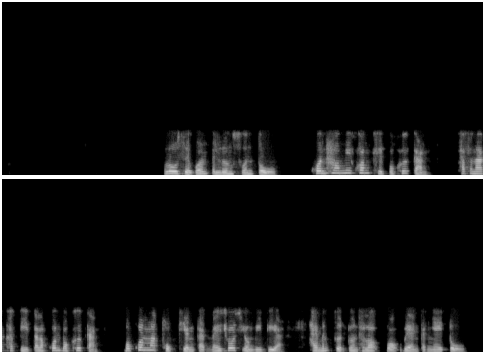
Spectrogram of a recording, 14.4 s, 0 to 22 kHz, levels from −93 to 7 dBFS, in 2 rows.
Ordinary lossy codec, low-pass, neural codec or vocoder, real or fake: Opus, 16 kbps; 5.4 kHz; none; real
